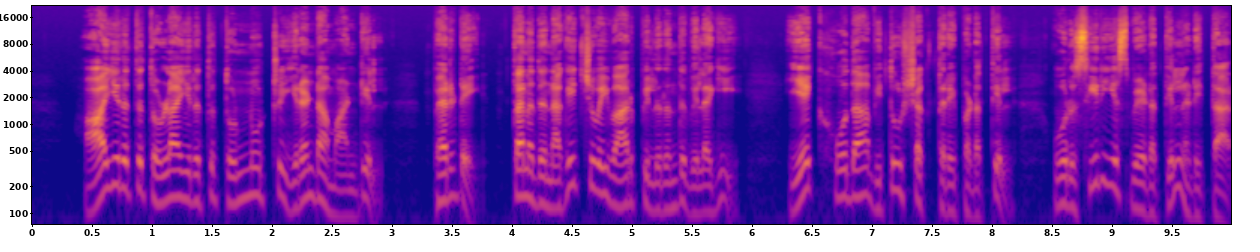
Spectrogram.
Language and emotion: Tamil, neutral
